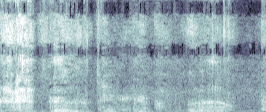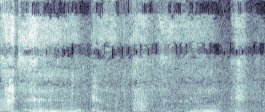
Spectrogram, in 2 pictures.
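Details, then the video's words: English Bulldog lying on his back indoors, making funny pig-like noises: low snorting grunts and rumbling growls in irregular bursts, with a person talking softly in the background. "Bulldog Lay On His Back And Makes Funny Noises"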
